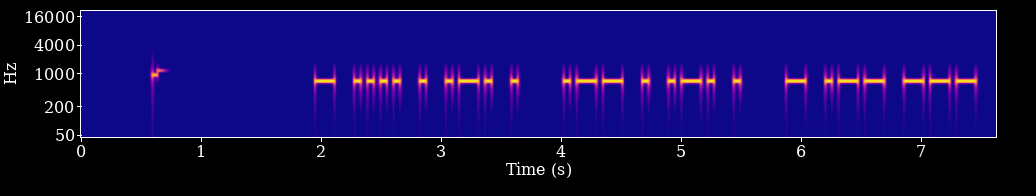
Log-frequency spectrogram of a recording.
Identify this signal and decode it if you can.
Morse code, heard as a keyed tone, about 22 wpm, 700 Hz. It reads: THERE WERE TWO
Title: Sentences from Top 100 Words 22wpm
